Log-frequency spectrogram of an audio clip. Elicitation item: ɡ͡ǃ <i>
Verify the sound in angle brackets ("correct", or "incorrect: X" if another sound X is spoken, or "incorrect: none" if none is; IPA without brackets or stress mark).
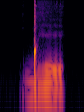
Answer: incorrect: e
